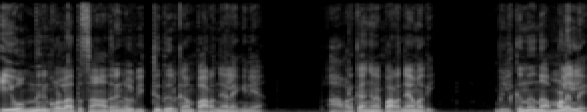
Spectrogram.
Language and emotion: Malayalam, disgusted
